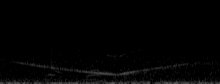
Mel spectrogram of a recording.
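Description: Faint wailing siren, its pitch sliding slowly down for about a second and then back up again.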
